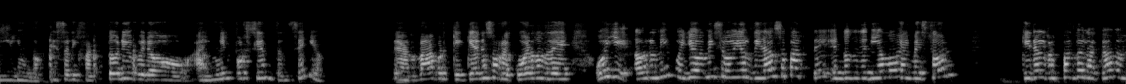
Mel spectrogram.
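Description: A woman talks very fast in a raised, projected voice with a high pitch. Her tone is bright and sharp, and her intonation is lively. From Chile, Chillán. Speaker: business owner, lawyer. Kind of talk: interview.

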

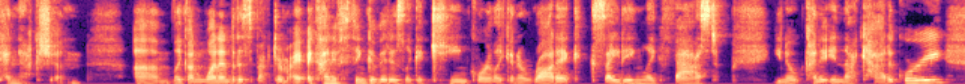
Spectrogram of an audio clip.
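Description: A plain, everyday voice from a woman, fairly low in pitch, with ordinary pitch variation and a moderate pace. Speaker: podcast co-host. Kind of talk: interview.

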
